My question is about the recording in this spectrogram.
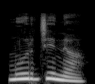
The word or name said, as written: ಮಾರ್ಜನಿ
